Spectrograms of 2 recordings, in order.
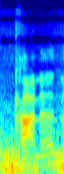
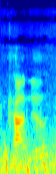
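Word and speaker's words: Khanun: But Typhoon Kanan, or Kanun, depending how you pronounce it, has now basically battered Okinawa, heading towards China.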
